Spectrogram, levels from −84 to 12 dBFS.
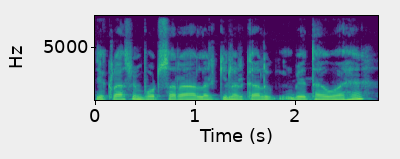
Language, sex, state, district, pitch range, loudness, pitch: Hindi, male, Arunachal Pradesh, Papum Pare, 130-140 Hz, -15 LUFS, 135 Hz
